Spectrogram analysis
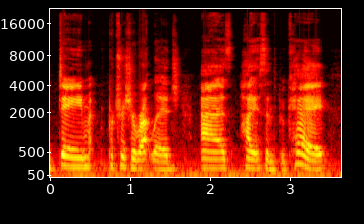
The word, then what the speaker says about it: Bouquet: In front of Hyacinth Bouquet's white slimline telephone? No, it's pronounced bouquet.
